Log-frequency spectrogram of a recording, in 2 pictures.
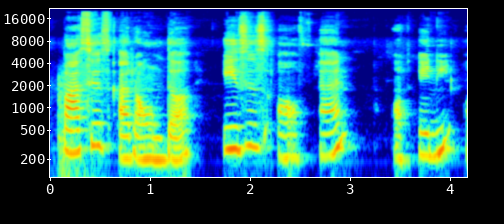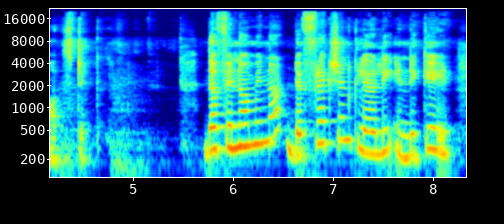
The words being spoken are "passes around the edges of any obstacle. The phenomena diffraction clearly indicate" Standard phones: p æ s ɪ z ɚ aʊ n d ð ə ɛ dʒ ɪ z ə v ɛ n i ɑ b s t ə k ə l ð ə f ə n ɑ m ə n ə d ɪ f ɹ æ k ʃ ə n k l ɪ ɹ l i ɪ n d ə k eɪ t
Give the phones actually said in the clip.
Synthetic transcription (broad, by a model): p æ s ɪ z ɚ aʊ n d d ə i z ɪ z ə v ɛ n i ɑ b s t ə k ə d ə f ə n ɑ m ə n ə d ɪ f ɹ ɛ k ʃ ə n k l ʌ ɹ l i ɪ n d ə k eɪ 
